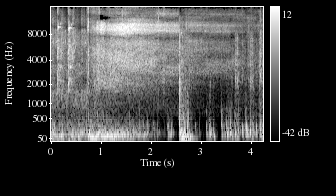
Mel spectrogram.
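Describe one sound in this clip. A smoke grenade hisses as it pours out smoke.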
